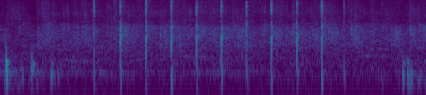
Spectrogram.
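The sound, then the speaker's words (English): An audience at a morning church service cheers for the Lord, clapping in a steady, even rhythm, about four sharp claps per second, over a bed of crowd noise and scattered voices, briefly looser at the start and end. “we give the Lord a big cheer before we sit down this morning?”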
